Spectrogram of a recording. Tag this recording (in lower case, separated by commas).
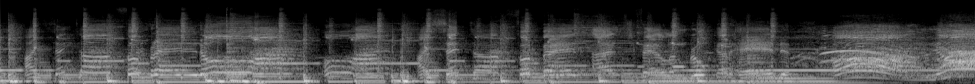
speech, male singing, music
